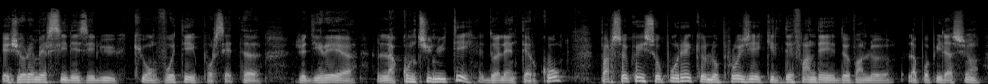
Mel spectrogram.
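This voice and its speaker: Male interview guest, local politician, lower-pitched voice, formal register, halting and explanatory phrasing. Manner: halting, repeats "je dirais", explanatory.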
